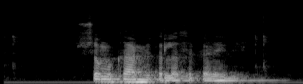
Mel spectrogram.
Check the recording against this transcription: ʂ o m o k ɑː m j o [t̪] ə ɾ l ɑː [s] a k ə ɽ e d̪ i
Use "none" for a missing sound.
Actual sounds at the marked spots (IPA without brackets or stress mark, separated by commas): t̪, s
